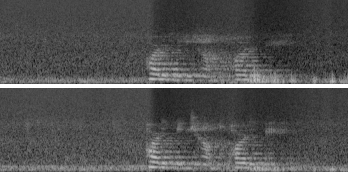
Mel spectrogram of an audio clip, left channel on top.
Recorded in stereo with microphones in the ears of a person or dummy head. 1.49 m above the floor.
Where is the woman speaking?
80° right, 5 m.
